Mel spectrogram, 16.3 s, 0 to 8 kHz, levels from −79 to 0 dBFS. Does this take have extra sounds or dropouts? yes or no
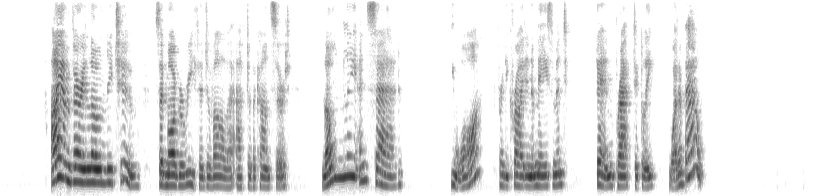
no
